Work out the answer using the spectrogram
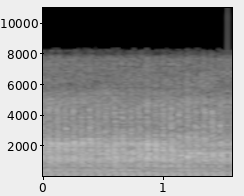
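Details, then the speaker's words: Kawasaki motorcycle with a replacement carburettor, idling after the air-fuel screw was set half a turn out: a quick, even pulsing idle with a steady rhythm and no misses or hunting. Mixture judged at its optimum. "so my guess is that it's at its kind of optimum performance there"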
